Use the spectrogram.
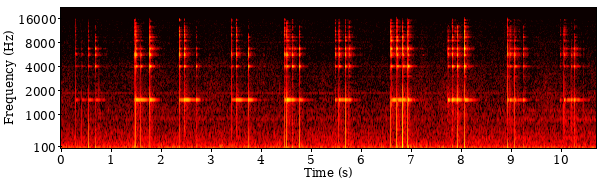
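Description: A clear, hollow, empty can-shaped beer glass with a printed logo is held and tapped with fingernails and fingertips. About ten quick clusters of two or three bright, clinking taps come roughly once a second, each with a high glassy ping. The ping dies away almost immediately over a faint, quiet background.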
